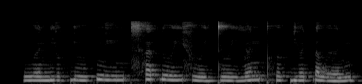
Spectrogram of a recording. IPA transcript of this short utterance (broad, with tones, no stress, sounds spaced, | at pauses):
w ɵ˨˧ n j ʊ˨˥ k̚ j uː˨˥ k̚ n̪ iː˧ m t͡sʰ ɐ˧ t̚ uː˨˧ j f uː˨˩ j t̪ uː˨˩ j l ɵ˧ n pʰ ʊ˨ k̚ j ɵ˨˥ t̚ ɐ˨ w ɵ˨˥ n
